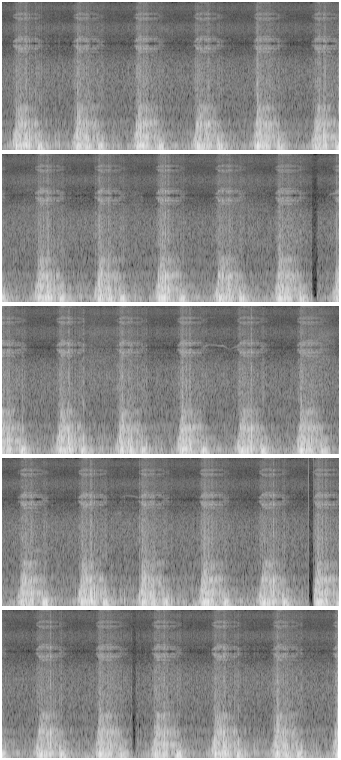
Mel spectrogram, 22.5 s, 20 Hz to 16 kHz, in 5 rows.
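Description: Regular heartbeat at about 75 a minute with a loud, blowing murmur filling each systole: a holosystolic mitral regurgitation murmur.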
